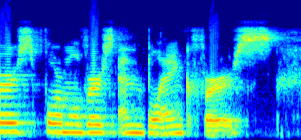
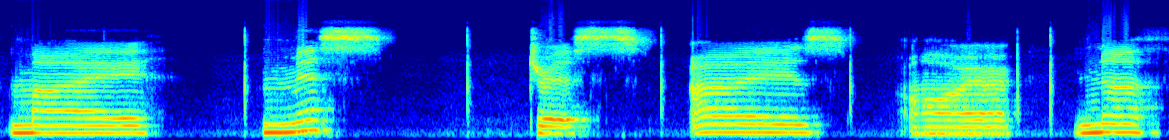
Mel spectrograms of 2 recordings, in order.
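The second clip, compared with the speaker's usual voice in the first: each syllable held alone, long pauses between; deliberate, metronomic verse scansion; scanning syllable by syllable; much slower than usual. Shown as a demonstration. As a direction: chant "My mistress' eyes are nothing like the sun" one slow syllable at a time. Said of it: "just to show you here".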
